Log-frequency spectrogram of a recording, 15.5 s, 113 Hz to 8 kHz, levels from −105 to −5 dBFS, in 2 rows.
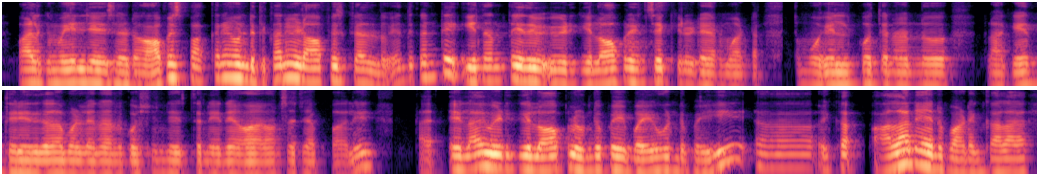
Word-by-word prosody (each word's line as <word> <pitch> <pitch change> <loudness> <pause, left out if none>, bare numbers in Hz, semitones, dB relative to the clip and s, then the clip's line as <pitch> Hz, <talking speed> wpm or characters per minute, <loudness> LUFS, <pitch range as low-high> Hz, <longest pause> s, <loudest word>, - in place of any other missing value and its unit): వాళ్ళకి 130 -1 -1
మెయిల్ 135 +1 +2
జేశాడు. 120 -2 0
ఆఫీస్ 175 0 +2
పక్కనే 170 +4 -2
ఉండిద్ది. 160 -5 +3
కానీ 160 +2 +3
వీడు 155 - +6
ఆఫీస్‌కెళ్ళడు. 140 -6 -2
ఎందుకంటే, 180 +7 -2 0.2
ఇదంతా 150 +2 -3
ఇది 145 - +7
వి - - +1
వీడికి 125 0 -3
లోపల 135 +2 +2
ఇన్సెక్యూరిటీ 130 -4 -3
అనమాట. 110 -1 -10 0.4
అమ్మో! 120 0 -11
ఎళిపోతే 120 +1 -3
నన్ను 115 0 -6 0.5
నాకేం 115 +2 -5
తెలియదు 115 -1 0
కదా. 115 - +1
మళ్ళీ 110 -1 -4
నన్ను 110 0 -6
కొషన్ 115 +2 -10
జేస్తే 110 0 -7
నేనే 110 +1 -5
అని 110 - -5
ఆన్సర్ 110 0 -12
చెప్పాలి. 105 +7 -9 0.4
ఆహ్, - - -12 0.2
ఇలా 150 +3 0
వీడికి 150 -2 +6
లోపలుండిపోయి 145 -1 +2
భయం 125 +2 +1
ఉండిపోయి 125 - -3 0.3
ఆహ్, 155 0 -11
ఇక - - -33 0.4
అలానే 185 +2 +5
అనమాట 130 -5 -3
ఇంకలా 125 0 -4
130 Hz, 160 wpm, -26 LUFS, 115-150 Hz, 0.5 s, ఇది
